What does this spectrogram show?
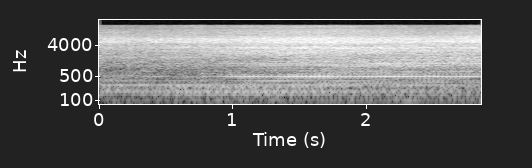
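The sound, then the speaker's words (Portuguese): A water pump's motor drones steadily and loudly, pumping water out of flooded shops in Alcântara, a constant engine-like hum with a buzzing tone that holds unchanged for the whole stretch, with no voices. “Este barulho que ouvimos é uma bomba d'água.”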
